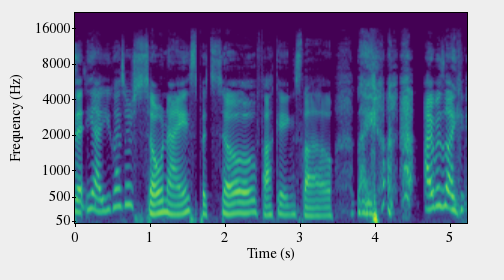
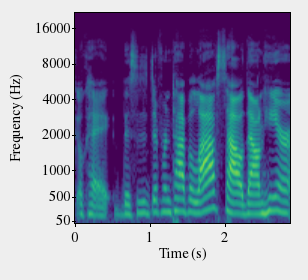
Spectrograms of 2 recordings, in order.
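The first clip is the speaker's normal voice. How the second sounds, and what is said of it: Put-on country accent. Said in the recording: “I don't know why I did country accent”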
